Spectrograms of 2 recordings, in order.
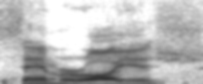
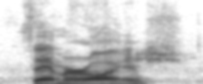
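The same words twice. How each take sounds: First: The word is said in an Australian accent. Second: The word is said in his ordinary accent.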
